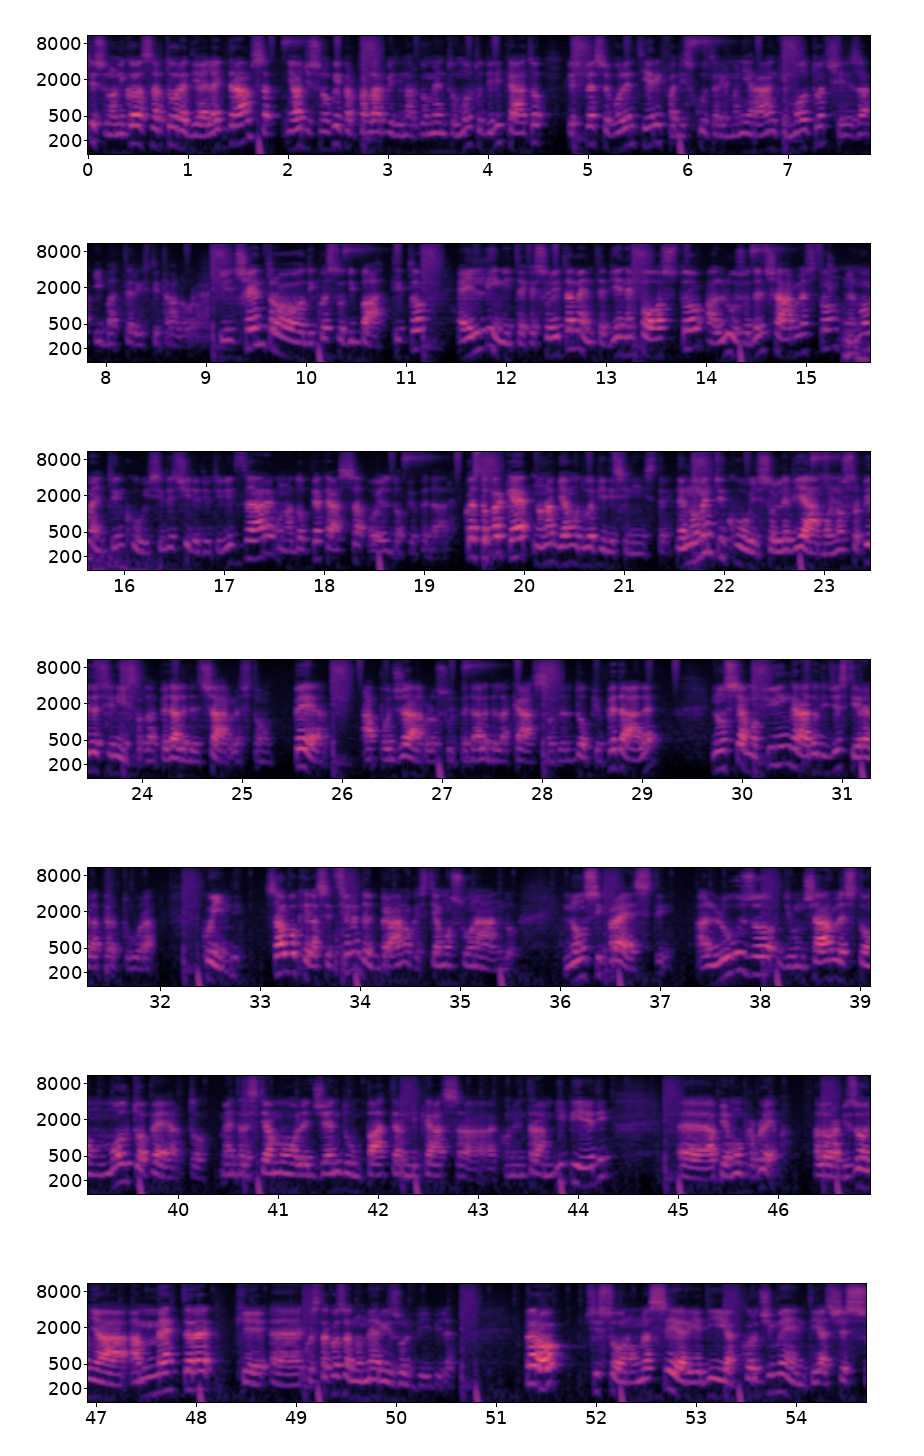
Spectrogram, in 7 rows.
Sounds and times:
Hi-hat: 0:01.6 - 0:04.1, 0:04.8 - 0:07.3, 0:08.9 - 0:09.4, 0:10.0 - 0:12.6, 0:13.2 - 0:17.2, 0:18.6 - 0:19.9, 0:21.7 - 0:24.1, 0:25.9 - 0:28.4, 0:29.1 - 0:54.7.

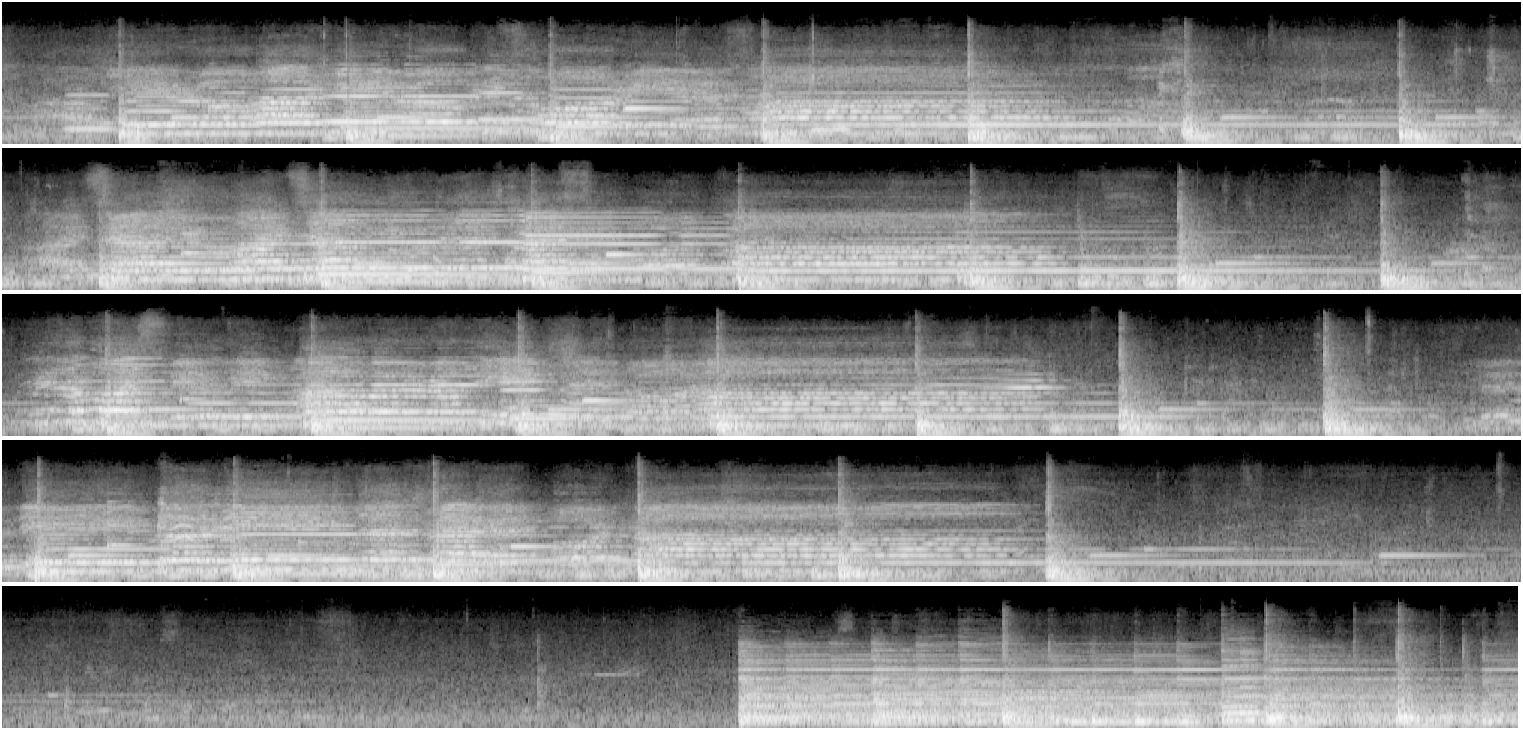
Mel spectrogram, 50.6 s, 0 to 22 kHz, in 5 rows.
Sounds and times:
Choir: 0:00.0 - 0:27.9, 0:30.0 - 0:39.6.

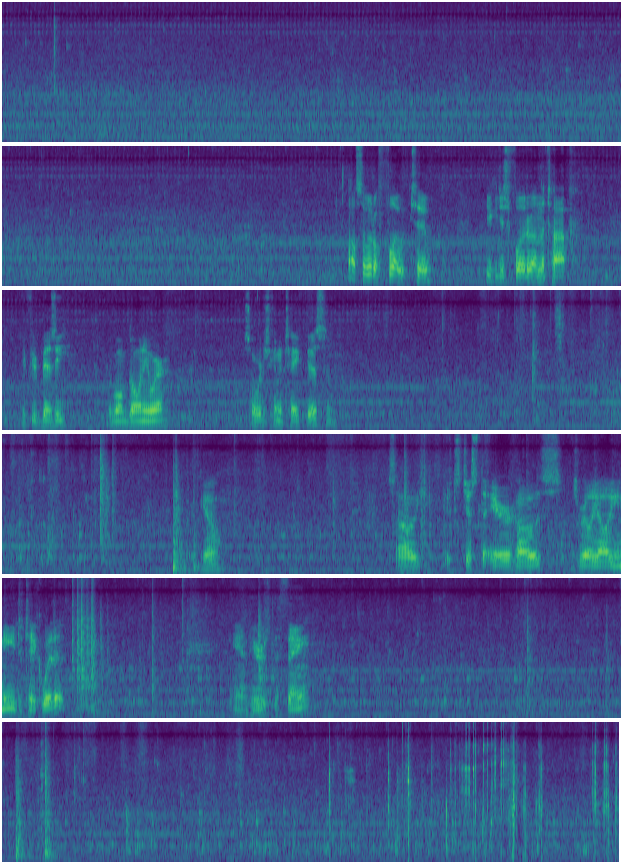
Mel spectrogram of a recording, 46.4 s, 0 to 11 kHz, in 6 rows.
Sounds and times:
Water: 0:00.0 - 0:46.4.

